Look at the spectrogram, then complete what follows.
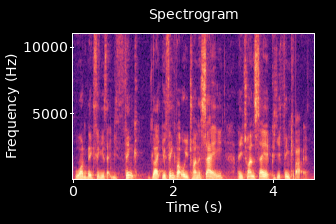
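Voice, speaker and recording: A man giving an informal motivational talk as a podcast host, with a slight occasional stutter and a halting, emphatic delivery that repeats words. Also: mid-range voice, slightly rough.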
